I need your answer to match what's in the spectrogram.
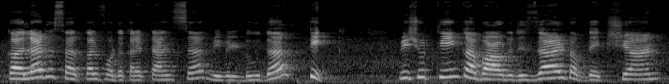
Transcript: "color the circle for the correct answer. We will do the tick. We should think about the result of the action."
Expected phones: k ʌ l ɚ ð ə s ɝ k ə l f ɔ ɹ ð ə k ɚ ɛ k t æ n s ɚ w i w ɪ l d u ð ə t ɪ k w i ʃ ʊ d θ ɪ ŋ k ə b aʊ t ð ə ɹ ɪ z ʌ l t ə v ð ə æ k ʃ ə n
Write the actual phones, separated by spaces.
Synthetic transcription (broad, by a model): k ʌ l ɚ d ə s ɝ k ə l f ɔ ɹ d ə k ɚ ɛ k t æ n s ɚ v i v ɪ l d u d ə t ɪ k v i ʃ ʊ d t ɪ ŋ k ə b aʊ t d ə ɹ ɪ z ʌ l t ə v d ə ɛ k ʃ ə n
